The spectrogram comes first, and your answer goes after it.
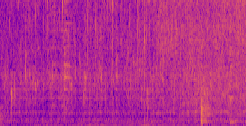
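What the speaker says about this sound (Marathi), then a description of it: "त्याच्यात टाकूया कांदा, त्याच्यात टाकूया कढीपत्ता," Chopped onion and curry leaves go into hot oil already crackling with cumin, mustard seeds and asafoetida for masale bhaat. They sizzle in a close, steady hiss with faint stirring scrapes and pops.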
